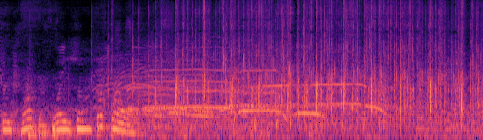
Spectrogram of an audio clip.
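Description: A crowd cheers and whistles outdoors.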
